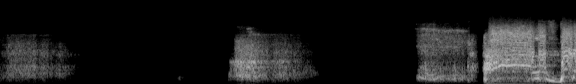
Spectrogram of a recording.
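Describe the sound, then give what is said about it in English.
Deep breathing during a morning confidence routine: a few airy inhales and exhales separated by silence, the last breath louder and longer than the others. “Before we do anything else, I just want to give myself that inhale of confidence.”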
